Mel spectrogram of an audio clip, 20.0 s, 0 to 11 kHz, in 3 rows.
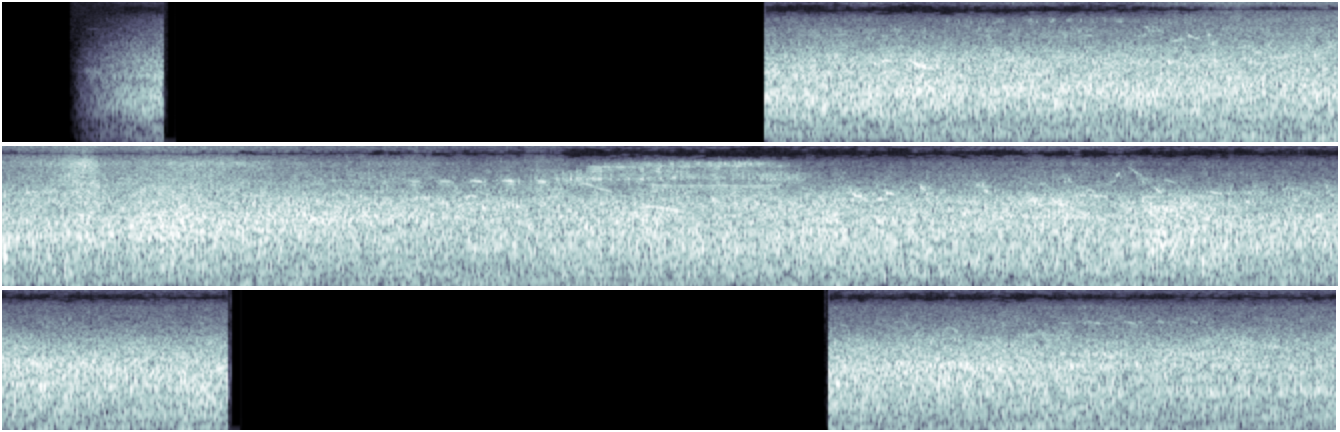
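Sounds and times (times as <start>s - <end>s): outdoor background noise: 3.8s - 14.5s, 17.5s - 20.0s.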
